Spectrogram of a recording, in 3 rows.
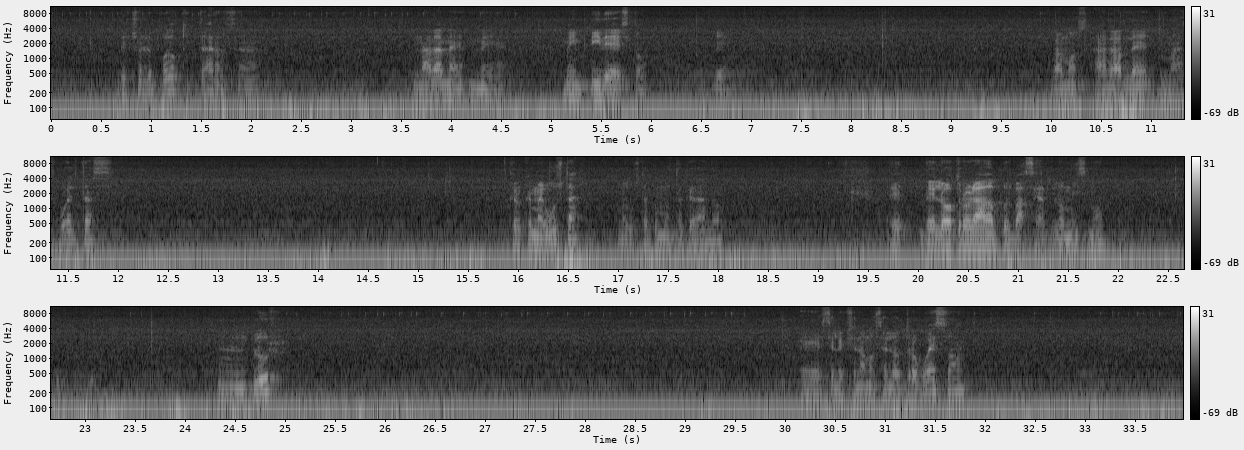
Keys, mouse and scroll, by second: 0.1 click, 0.2 click, 0.4 click, 0.6 click, 0.8 click, 1.0 click, 1.2 click, 1.4 click, 1.6 click, 1.8 click, 2.1 click, 2.3 click, 2.5 click, 2.6 click, 2.7 click, 2.9 click, 3.5 click, 3.6 click, 3.8 click, 3.9 scroll up 2, 4.3 click, 4.6 click, 4.6 click, 4.8 click, 5.1-5.7 scroll down 5, 5.4 middle click, 6.4 KP_7, 7.1 scroll down 1, 8.3 KP_1, 8.8 scroll down 1, 9.9 right click, 10.6 right click, 11.0 r, 15.5 shift+middle click, 16.5 r, 19.1 right click, 19.4 shift+middle click, 20.3 r, 21.4 shift+middle click, 21.8-22.2 scroll up 5, 22.3 shift+middle click, 22.7 scroll up 2, 23.4 click, 25.4 click, 25.6 click, 25.8 click, 26.1 click, 26.3 click, 26.3 click, 26.6 click, 26.8 click, 27.2 click, 27.4 click, 27.6 click, 27.6 click, 27.8 click, 28.0 click, 28.2 click, 28.4 click, 28.6 click, 28.8 click, 29.0 click, 29.3 click, 29.5 click, 29.7-30.2 scroll down 8, 30.9 right click, 31.2 scroll up 2, 31.9 right click, 32.5 right click, 32.8-33.1 scroll up 3, 33.1 click, 33.4 click, 33.6 click, 33.8 click.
